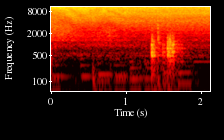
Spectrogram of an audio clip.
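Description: Potatoes sizzle as they fry in a warm pan, a soft steady crackle with a couple of brief louder stirring or scraping bursts near the end and no voices.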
